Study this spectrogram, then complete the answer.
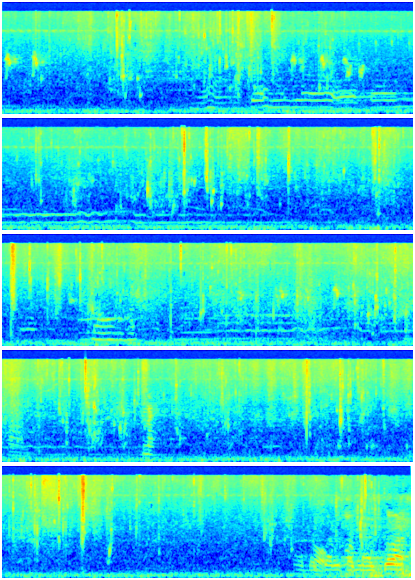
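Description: Hands splash and squelch in shallow muddy water.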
